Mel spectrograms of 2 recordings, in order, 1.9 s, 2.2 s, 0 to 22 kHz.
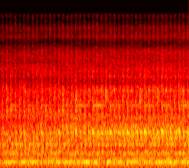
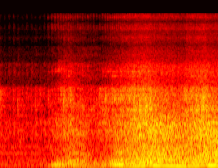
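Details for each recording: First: L300/Kuda-type diesel after an engine rebuild with tested nozzles, before adjustment: it idles with a harsh, uneven clatter. The complaint is rough sound, thick smoke and high fuel use; the cause is incorrect injection pump setting and timing. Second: Mitsubishi Kuda diesel after injection pump setting and timing correction: smooth climb through two free revs settling back cleanly; normal revving, smoke no longer thick black.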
